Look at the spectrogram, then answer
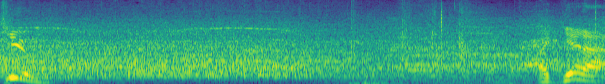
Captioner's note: crowd cheers, whistles, and boos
